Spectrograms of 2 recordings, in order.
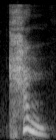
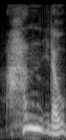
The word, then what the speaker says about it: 간: 거서관인데 간이라고 하는 것은 칸 또는 한이라고 발음하는 거예요.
